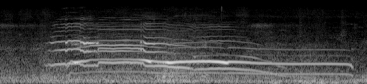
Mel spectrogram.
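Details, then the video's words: Stray cats fighting on a city street in Russia: a long, wavering yowl holds steady for about three seconds, then slides downward as it fades, with a faint second voice and low background rumble. "fight cats, драка котов"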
